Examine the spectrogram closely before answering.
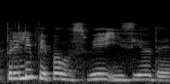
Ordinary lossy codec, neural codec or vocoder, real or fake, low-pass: AAC, 48 kbps; none; real; 7.2 kHz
